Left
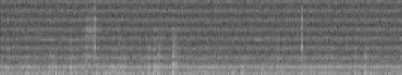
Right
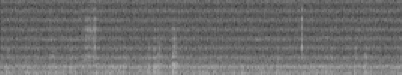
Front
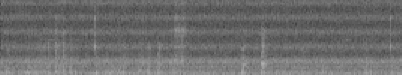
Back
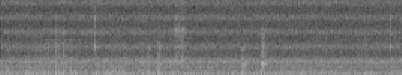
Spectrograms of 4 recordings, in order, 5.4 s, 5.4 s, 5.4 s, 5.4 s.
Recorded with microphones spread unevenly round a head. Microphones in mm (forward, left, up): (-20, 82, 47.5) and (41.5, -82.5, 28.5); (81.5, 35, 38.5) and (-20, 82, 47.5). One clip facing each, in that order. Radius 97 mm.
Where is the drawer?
No drawer in this recording.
